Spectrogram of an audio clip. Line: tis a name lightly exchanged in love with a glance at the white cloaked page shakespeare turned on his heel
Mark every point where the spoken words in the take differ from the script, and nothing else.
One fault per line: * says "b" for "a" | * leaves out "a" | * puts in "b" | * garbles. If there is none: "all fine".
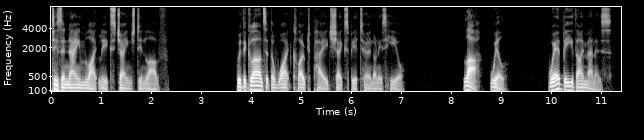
* puts in "la will where be thy manners"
